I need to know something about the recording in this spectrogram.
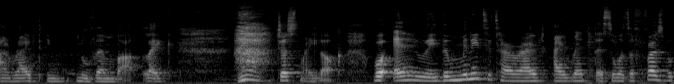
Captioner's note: sigh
